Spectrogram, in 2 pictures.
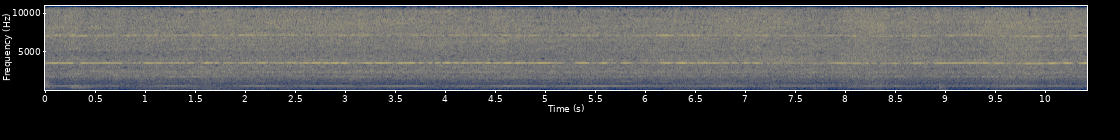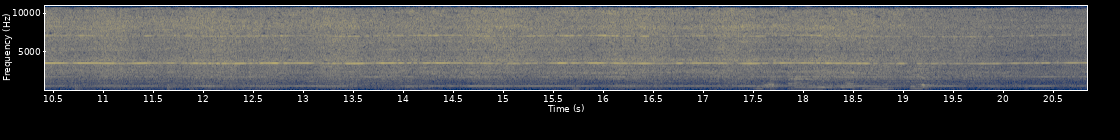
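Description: A vacuum cleaner runs with a steady whining hum.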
